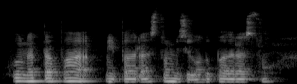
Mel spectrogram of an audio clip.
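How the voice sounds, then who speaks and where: A man talks at a medium pitch. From born in Nicaragua, grew up in Costa Rica (San Carlos). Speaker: vlogger. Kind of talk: personal storytelling monologue.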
